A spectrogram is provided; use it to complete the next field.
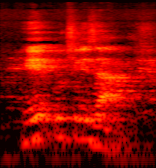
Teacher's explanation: a penúltima sílaba é a tônica. Então é uma paroxítona.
